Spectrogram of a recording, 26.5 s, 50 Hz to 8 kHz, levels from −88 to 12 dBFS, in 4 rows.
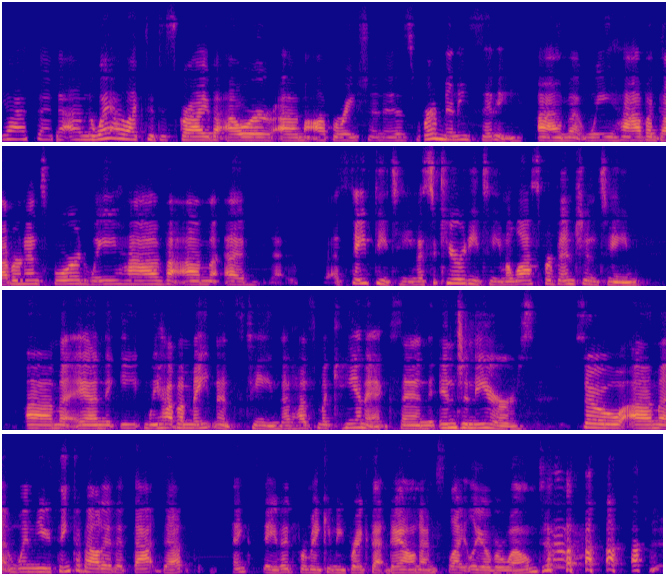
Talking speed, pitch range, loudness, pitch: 160 wpm, 175-210 Hz, -28 LUFS, 190 Hz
